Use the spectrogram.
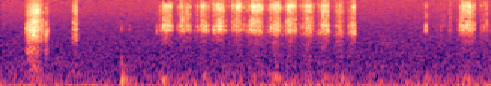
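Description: A blue silicone-bristle ear pick rubs against a small black foam windscreen on a pin microphone. Quick, soft, bright scratchy brushing strokes come in bursts, with a dense run in the middle, over a steady low hum.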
